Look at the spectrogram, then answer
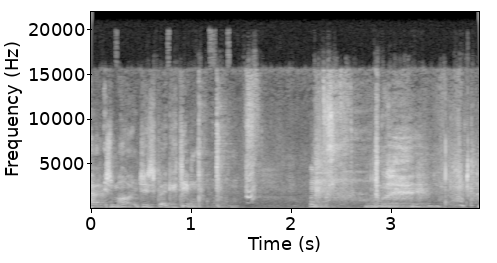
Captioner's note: bruits de succion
